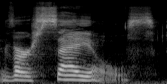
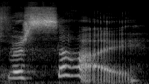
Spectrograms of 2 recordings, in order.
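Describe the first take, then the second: First: Versailles is said the local Kentucky way. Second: Versailles is said the standard, non-Kentucky way. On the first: This is how locals in Kentucky say the name. "in Kentucky, we pronounce it Versailles" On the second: The usual pronunciation is insisted on. "But it's Versailles"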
